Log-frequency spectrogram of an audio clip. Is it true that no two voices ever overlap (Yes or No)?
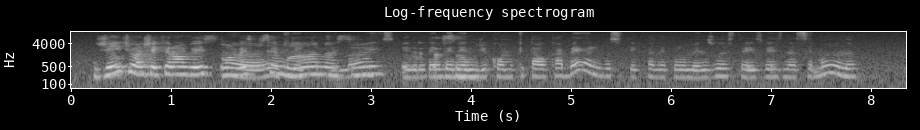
No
